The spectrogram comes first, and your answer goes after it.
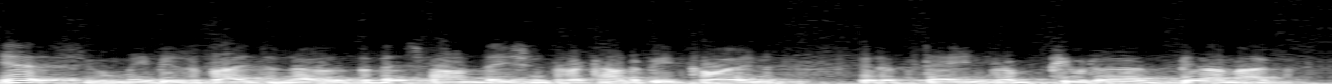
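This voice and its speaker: A man's voice: mid-range voice, moderate pace, lightly acted. A man playing an authoritative narrator and guide in an old radio crime drama. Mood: worldly, explanatory. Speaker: narrator and host. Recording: dull, echoey, noisy old radio recording.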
